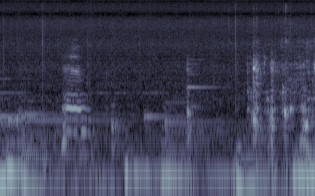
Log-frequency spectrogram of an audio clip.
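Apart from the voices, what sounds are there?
egg rolls frying in hot oil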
